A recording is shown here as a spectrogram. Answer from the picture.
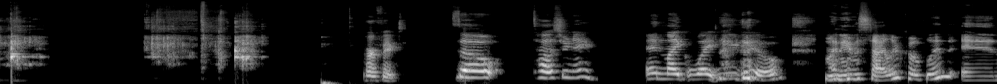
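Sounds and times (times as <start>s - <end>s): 
drinking from a plastic water bottle: 1.5s - 2.7s
speech: 3.7s - 9.9s.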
